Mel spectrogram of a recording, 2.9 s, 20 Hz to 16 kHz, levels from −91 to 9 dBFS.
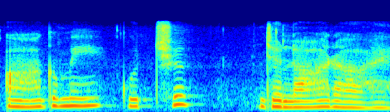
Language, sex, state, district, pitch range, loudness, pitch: Hindi, female, Himachal Pradesh, Shimla, 195-235 Hz, -19 LUFS, 210 Hz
